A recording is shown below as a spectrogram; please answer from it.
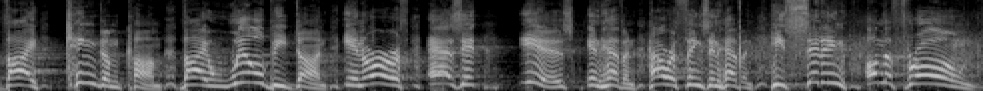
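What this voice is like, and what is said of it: Yelling preacher. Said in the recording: “sorry for yelling so much”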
